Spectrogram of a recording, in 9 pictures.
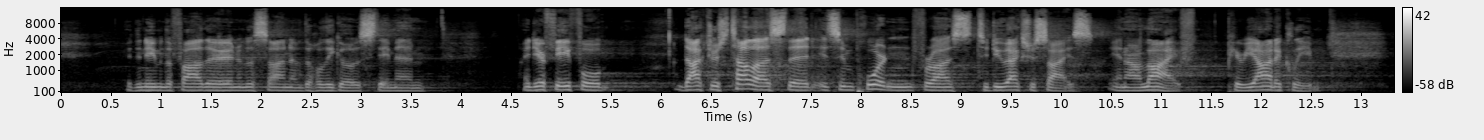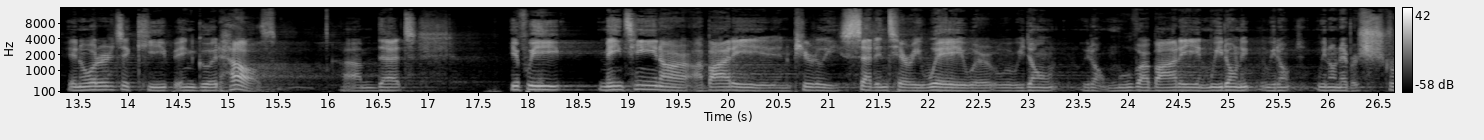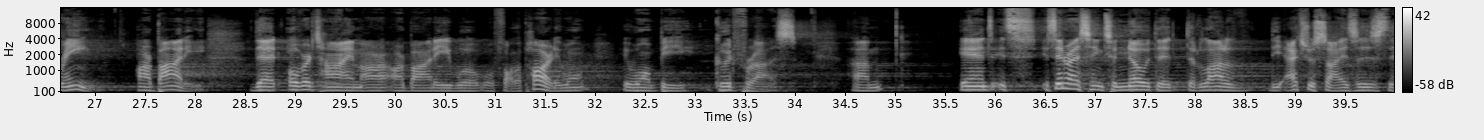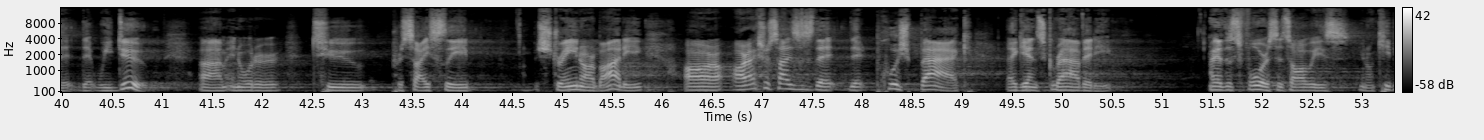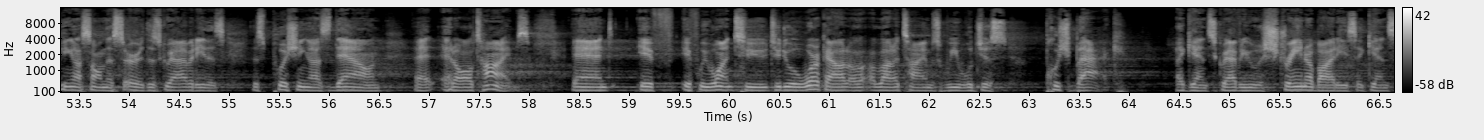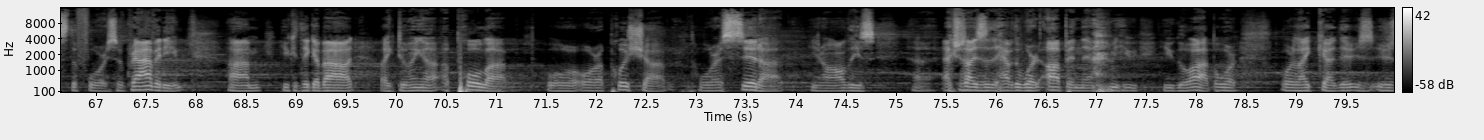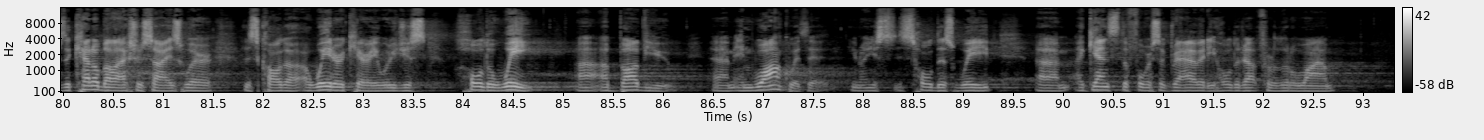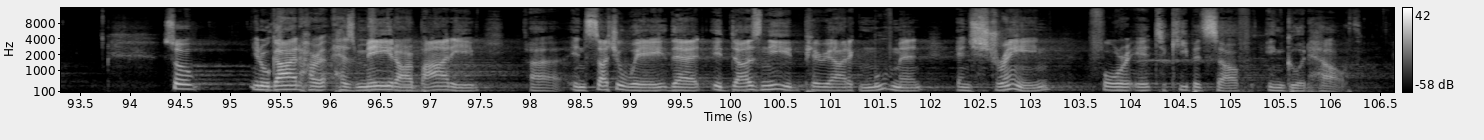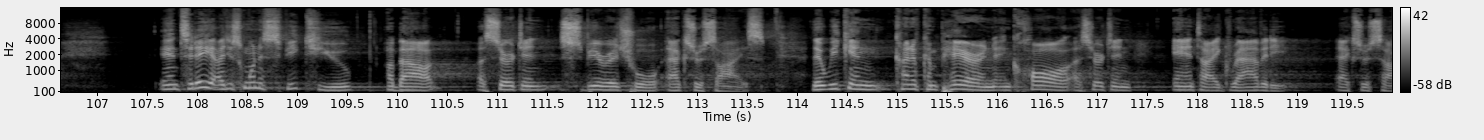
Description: The Importance of Doing Spiritual Exercise, Sermon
